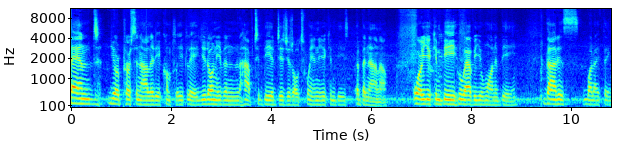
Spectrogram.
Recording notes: We revisit a live talk. Recorded at the inaugural Virtual Creatives Live event, co-hosted by Lynk & Co in Stockholm.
